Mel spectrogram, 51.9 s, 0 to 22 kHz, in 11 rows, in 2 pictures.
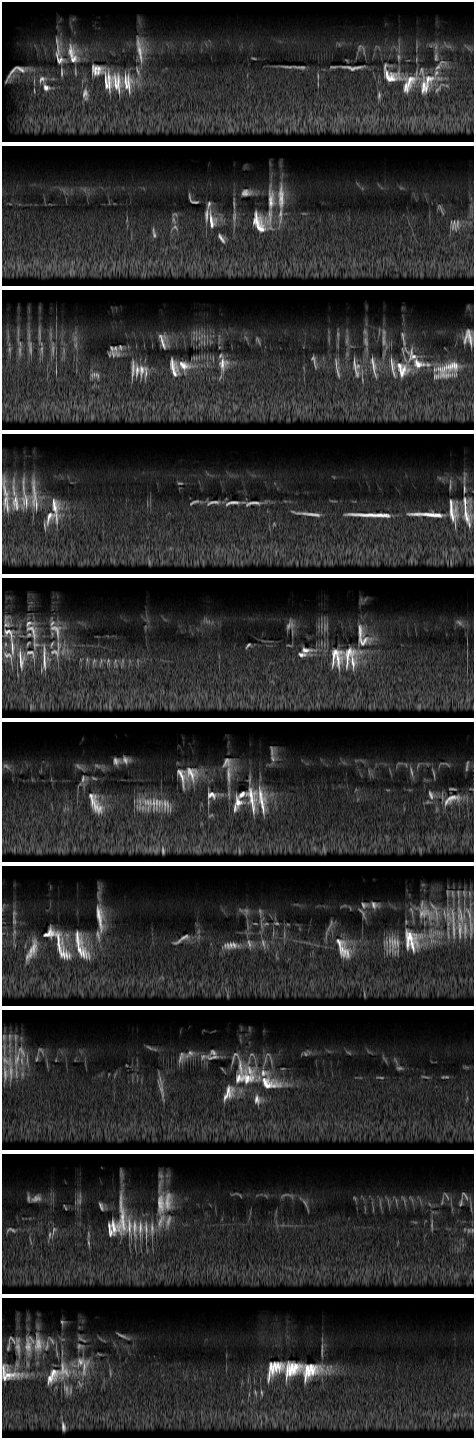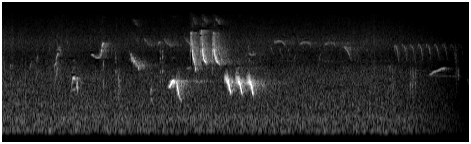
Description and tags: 20160414 nightingale.windy.01
Nightingale singing in foreground, background with murmur of wind + stream + other birds calling. Audiotechnica BP4025 inside blimp, Shure FP24 preamp, PCM-M10 recorder. Recorded near La Macera (Valencia de Alcantara, Caceres, Spain)
field-recording, nature, birds, wind, spring, nightingale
